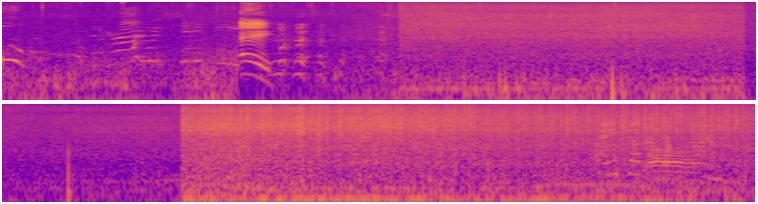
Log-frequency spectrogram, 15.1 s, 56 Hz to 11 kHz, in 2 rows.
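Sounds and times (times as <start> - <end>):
heavy rain falling: 3.0 - 7.5, 8.1 - 15.0
rain hitting a car windshield: 4.0 - 7.4, 9.4 - 15.0
car low steady hum: 4.0 - 15.0.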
